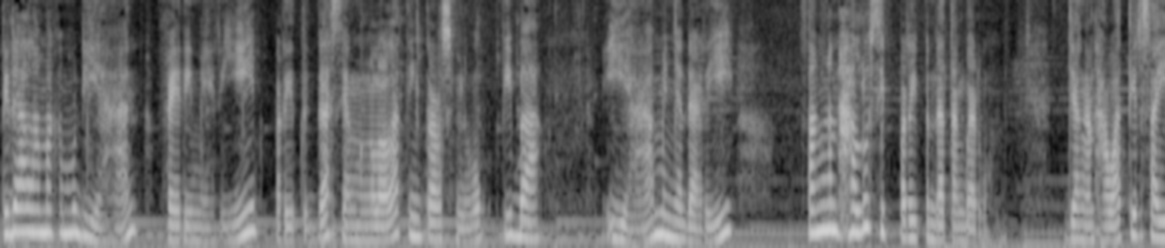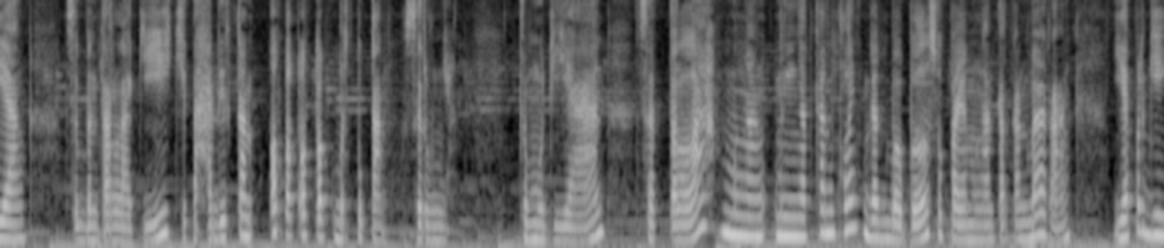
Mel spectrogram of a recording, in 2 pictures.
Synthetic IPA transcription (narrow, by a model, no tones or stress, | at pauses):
t̪idaʔlamakəmudian | feɾimeɾipəɾit̪əɡasjaŋməŋəlolat̪iŋkərsnuk̚t̪iba | iaməɲadaɾi | t̪aŋanhalusɪhpəɾipəndat̪aŋbaɾṵ | d͡ʒaŋanɦawat̪ɪrsajaŋ | səbənt̪arlaɡikit̪ahadirkanɔt̪ɔt̪ɔt̪ɔt̪̚bərt̪ukaŋsəɾuɲa | kəmudian | sət̪əlahməməŋiŋat̪̚kanklɛŋk̚danbobəlsupajaməŋant̪arkanbaɾaŋiapərɡi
